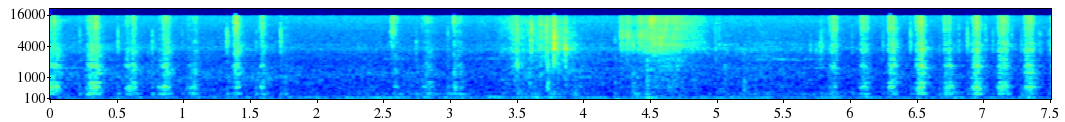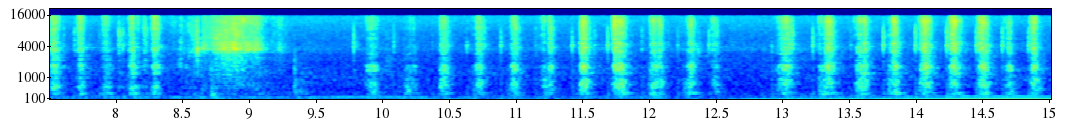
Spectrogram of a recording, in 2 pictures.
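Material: Copper foil.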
